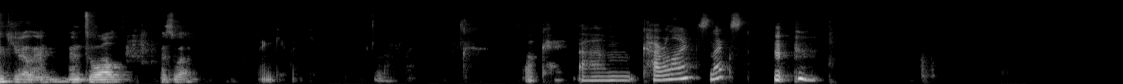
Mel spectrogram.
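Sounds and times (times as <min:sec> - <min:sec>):
speech: 0:00.0 - 0:02.0, 0:02.6 - 0:03.0, 0:03.7 - 0:04.0, 0:05.2 - 0:08.4
person coughing in a Zoom meeting: 0:07.8 - 0:08.3
soft throat-clearing rasp: 0:07.8 - 0:08.3.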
